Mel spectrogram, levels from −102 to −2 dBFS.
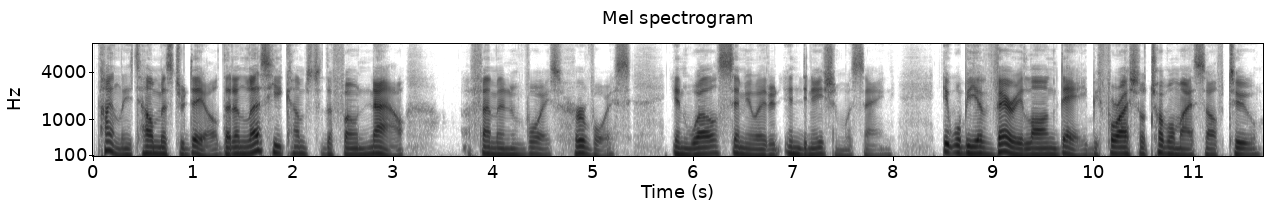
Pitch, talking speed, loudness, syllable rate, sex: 115 Hz, 185 wpm, -20 LUFS, 5.6 syllables/s, male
